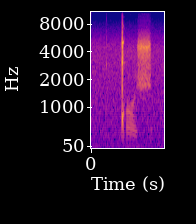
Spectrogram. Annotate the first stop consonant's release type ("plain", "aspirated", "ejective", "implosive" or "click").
click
